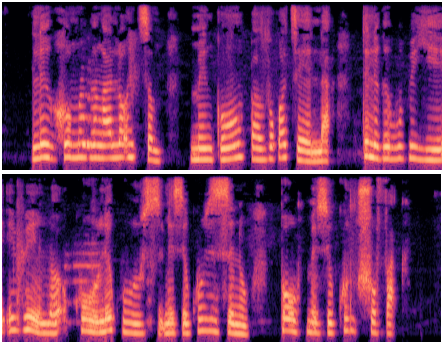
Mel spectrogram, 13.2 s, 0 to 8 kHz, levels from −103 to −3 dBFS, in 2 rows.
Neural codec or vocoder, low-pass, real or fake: none; 7.2 kHz; real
